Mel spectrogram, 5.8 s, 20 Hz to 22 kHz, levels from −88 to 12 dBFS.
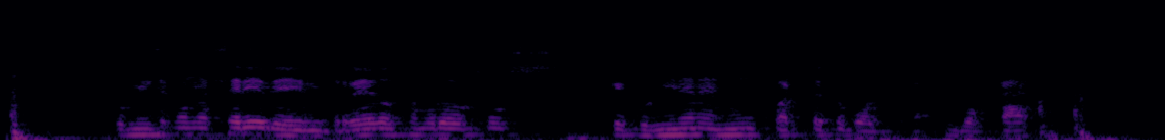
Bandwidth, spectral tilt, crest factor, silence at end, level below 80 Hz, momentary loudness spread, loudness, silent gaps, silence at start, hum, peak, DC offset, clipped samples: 16 kHz; -6.5 dB/octave; 22 dB; 0.15 s; -74 dBFS; 11 LU; -61 LUFS; none; 0.05 s; none; -40 dBFS; under 0.1%; under 0.1%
